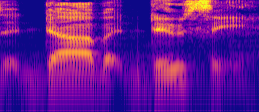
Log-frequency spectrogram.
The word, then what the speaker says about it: Dub Dueci: And that is Dub Deucey. – Dub Deucey! What up, motherfucker? – Now, that's the first time I believe I've pronounced his name correctly.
